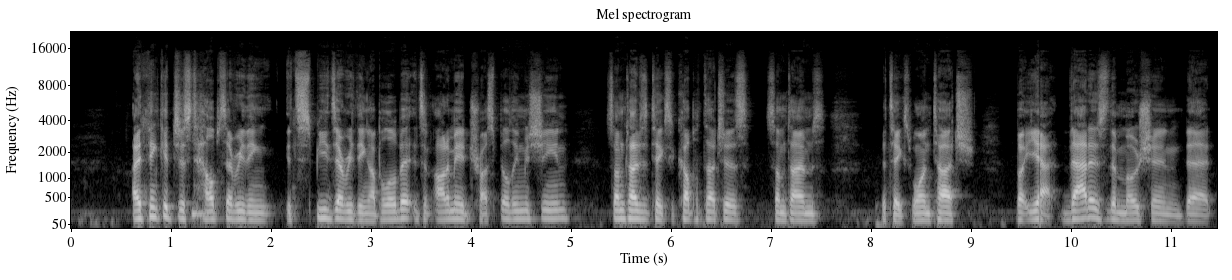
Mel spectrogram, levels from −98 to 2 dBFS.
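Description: At 9.69 s the speech drops into a block of digital silence lasting about 15 ms, a run of samples set to zero, probably because the output buffer wasn't filled in time. It cuts in and out with no fade, so you hear it as a quick tick rather than a gap.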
